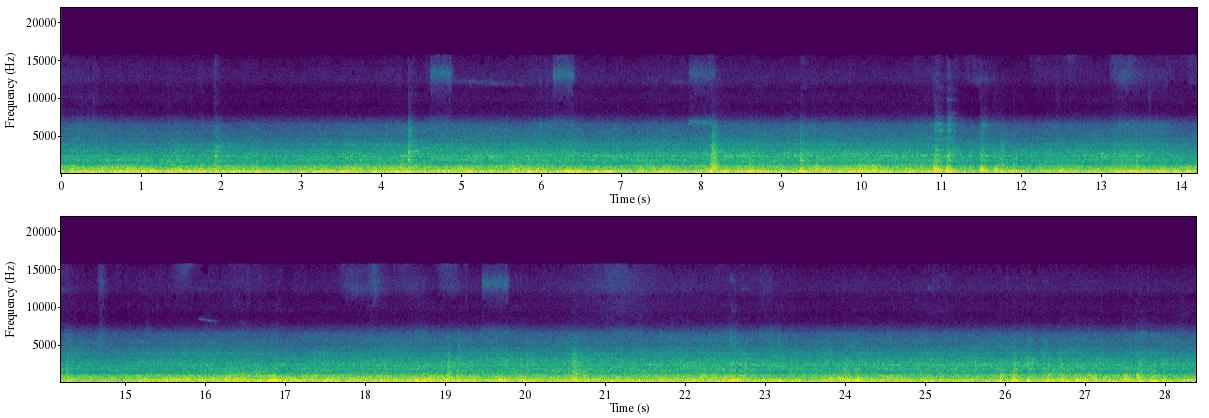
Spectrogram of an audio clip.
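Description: Two passenger trains running side by side on adjacent tracks, heard from the open door of a moving coach: steady rail running noise with a few clicks of wheels over rail joints.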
